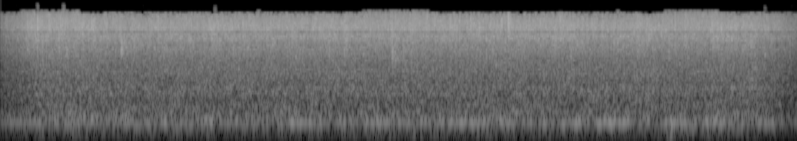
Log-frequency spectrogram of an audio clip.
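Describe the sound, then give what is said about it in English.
Water tumbling from the cave roof onto the floor of Peak Cavern, a steady, dense, rain-like hiss that stays even and unbroken throughout, with no voices. “This is the sound of the water tumbling from the cave's roof down onto the surface of the cave.”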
